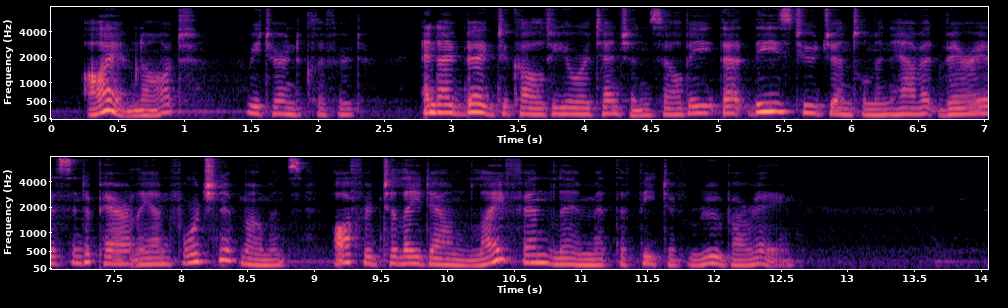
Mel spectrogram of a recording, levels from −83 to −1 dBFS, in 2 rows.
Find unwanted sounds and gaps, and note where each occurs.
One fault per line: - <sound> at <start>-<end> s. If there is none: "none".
none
